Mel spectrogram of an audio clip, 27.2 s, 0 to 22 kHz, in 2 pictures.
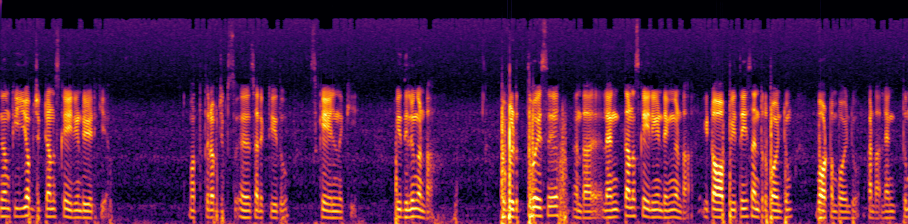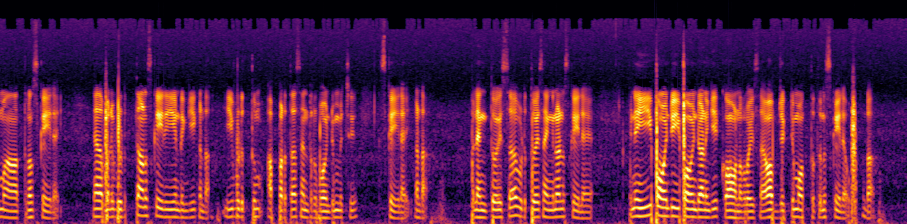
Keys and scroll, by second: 4.5 space.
